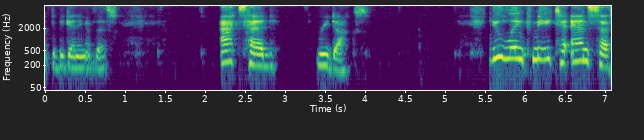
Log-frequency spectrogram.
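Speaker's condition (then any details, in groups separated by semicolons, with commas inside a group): No condition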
